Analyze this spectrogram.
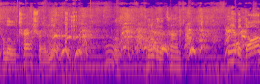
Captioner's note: dogs barking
